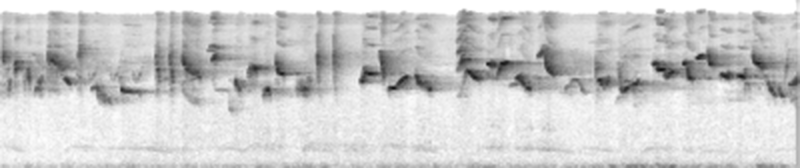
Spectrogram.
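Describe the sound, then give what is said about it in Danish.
A blackcap sings a rapid, continuous warble of rich fluty notes and quick chirps, fairly loud, over a low rumble of background noise. “Og det er nemlig en munk.”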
